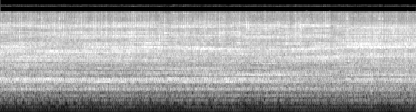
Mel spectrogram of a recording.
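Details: Subaru WRX GDB running: fast dry ratcheting chatter over a steady hiss from the belt area, unchanged throughout; the strange noise was traced to a bad A/C idler pulley bearing.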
